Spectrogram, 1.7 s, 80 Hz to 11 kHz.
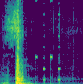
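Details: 2000 Honda Accord EX power door locks cycling as an eBay remote key fob (KOBUTAH2T) is programmed: one firm clunk as the locks throw, then a few light clicks; locks respond normally to the remote.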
